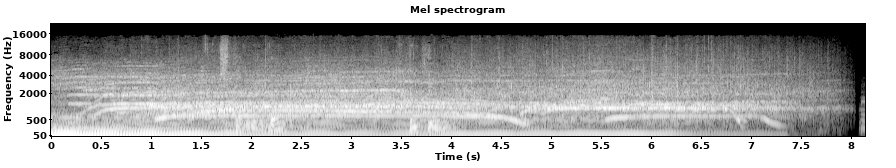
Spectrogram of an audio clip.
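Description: The last sustained chord of a live pop ballad, with a concert audience cheering and whooping over it in long rising and falling calls. The sound fades out about a second before the end.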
